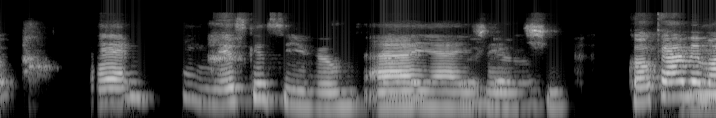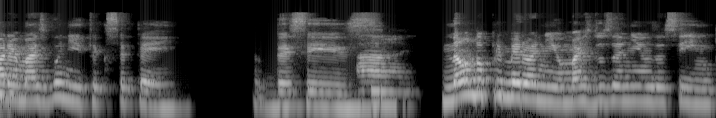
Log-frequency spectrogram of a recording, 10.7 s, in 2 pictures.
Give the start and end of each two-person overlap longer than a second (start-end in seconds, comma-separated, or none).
2.8-4.1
